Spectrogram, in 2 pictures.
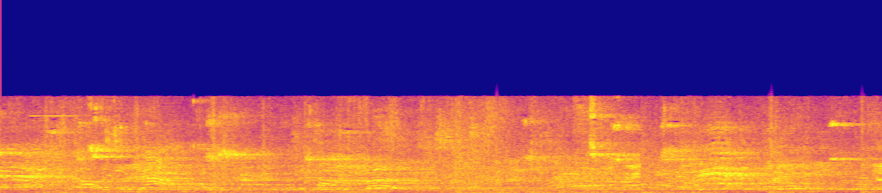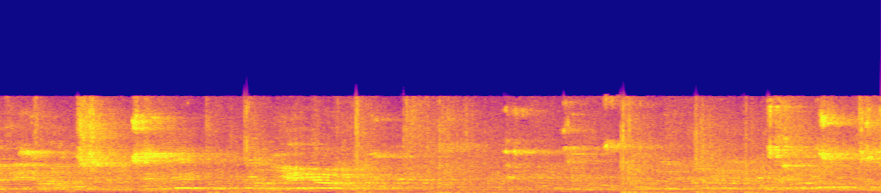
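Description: Many children and adults chatter and shout in a large echoing hall.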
